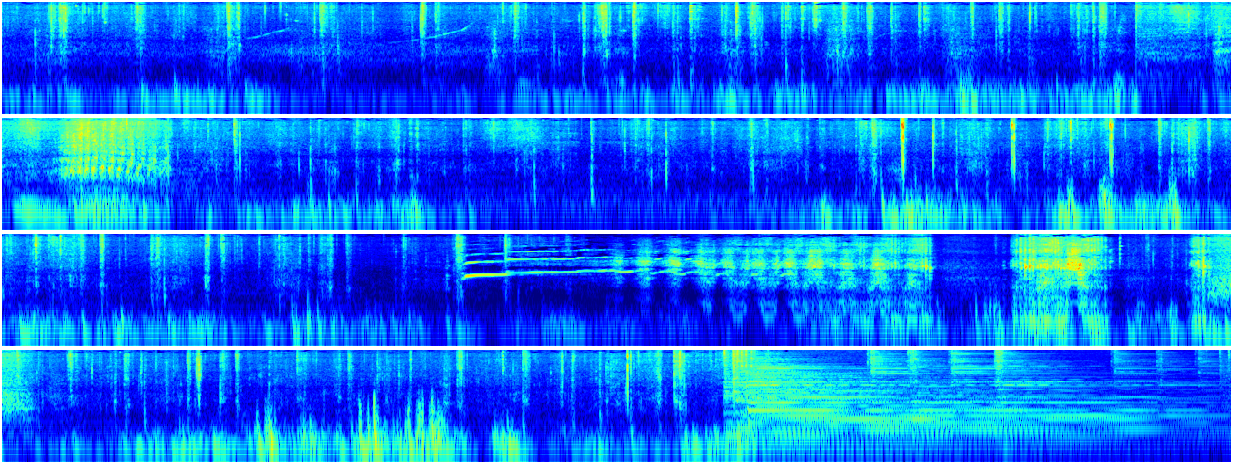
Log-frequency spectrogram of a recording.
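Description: A stallion named Titan, ridden by its owner, clip-clops steadily, and partway through the horse lets out a loud, rising whinny, with more hoofbeats and snorting around it.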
